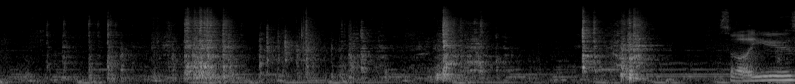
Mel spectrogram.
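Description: Dishes clatter.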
